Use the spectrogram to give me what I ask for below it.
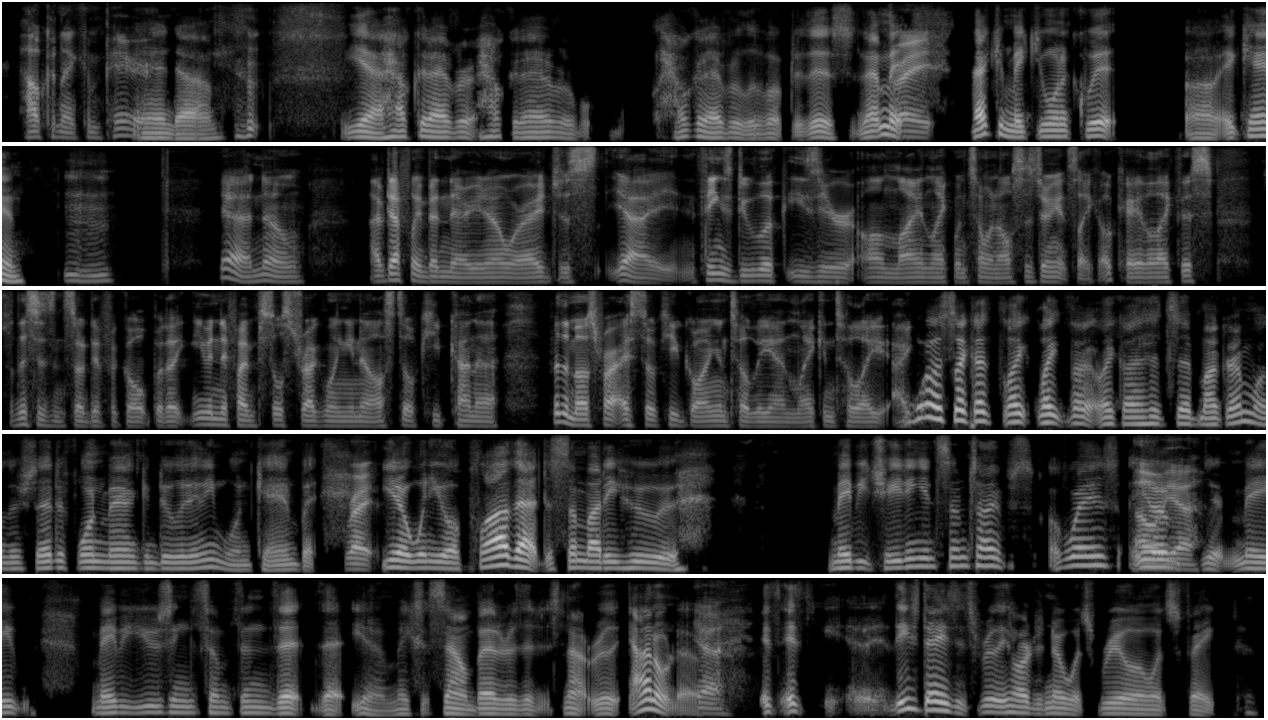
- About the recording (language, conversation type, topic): English, podcast, How have your childhood experiences shaped who you are today?
- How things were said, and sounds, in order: tsk; chuckle; tapping; other background noise; exhale; other noise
